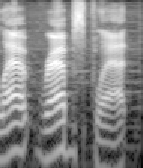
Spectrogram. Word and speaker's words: Rabspat: Up next from Rabspat. That's how that name is pronounced.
